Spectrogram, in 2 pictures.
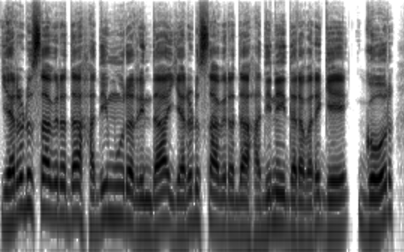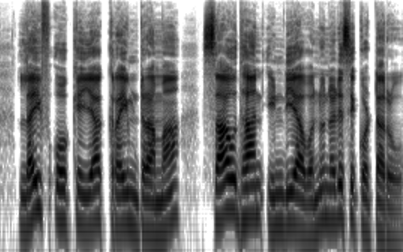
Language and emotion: Kannada, neutral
